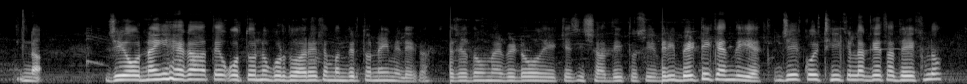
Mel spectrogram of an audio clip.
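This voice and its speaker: A woman speaks at medium pitch with fairly even intonation. Noticeable background noise can be heard. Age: 70s. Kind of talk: interview answer.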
